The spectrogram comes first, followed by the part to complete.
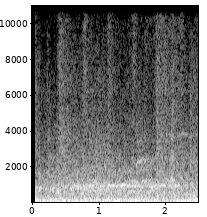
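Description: Busy city street traffic, with car engines running, mixed with background music.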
